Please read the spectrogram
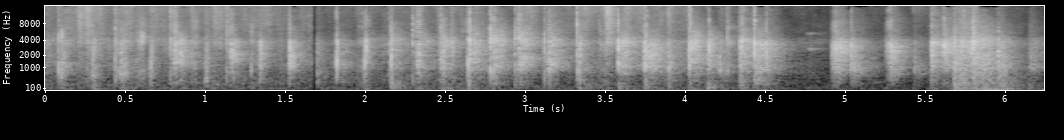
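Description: Rapid running footsteps on a concrete lane: quick, sharp slaps several times a second, with a louder scuffing burst near the end.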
